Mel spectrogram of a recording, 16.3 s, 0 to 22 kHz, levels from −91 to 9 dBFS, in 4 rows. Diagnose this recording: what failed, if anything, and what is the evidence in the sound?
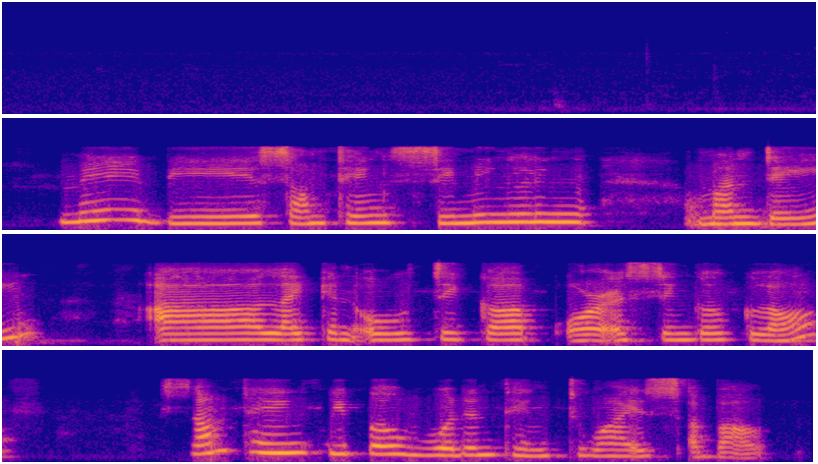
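Speex codec, throughout the clip, at the codec stage: the speech carries a plainly audible hoarse, noisy roughness. The sound fits a Speex mode near 17 kbps, where too few bits remain to code the excitation signal cleanly.

VoIP packet loss concealed by the speech codec, at the network stage, from 8.21 to 8.30 s, just before "uh like an old": a brief smeared patch that fades. The gap points to a single lost 20 ms frame. The decoder filled it by extrapolating its last pitch and filter at falling gain. Because each frame builds on the previous one, the distortion persists past the gap itself.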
